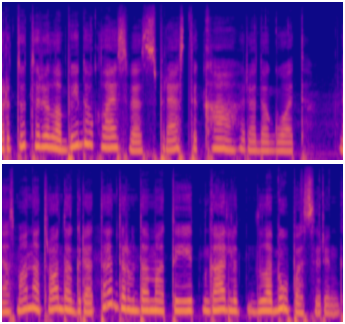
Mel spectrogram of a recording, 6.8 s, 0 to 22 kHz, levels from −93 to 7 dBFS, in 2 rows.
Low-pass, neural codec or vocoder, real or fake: 19.8 kHz; vocoder, 44.1 kHz, 128 mel bands every 256 samples, BigVGAN v2; fake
